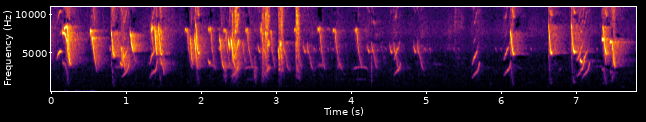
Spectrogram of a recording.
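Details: Saffron finches noisily visiting a seed feeding spot. Crowded high tweets and chirps fade into more widely spaced, thin upslurred notes. A low rumble is heard at the very beginning.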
